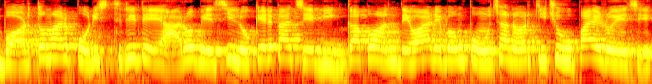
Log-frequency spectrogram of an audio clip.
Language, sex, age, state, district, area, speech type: Bengali, female, 30-45, West Bengal, Jalpaiguri, rural, spontaneous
